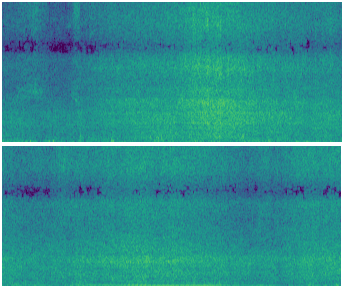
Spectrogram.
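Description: Outdoor street noise: wind buffeting the microphone over a steady background of traffic. A low engine rumble swells to the loudest point about seven seconds in, then fades.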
